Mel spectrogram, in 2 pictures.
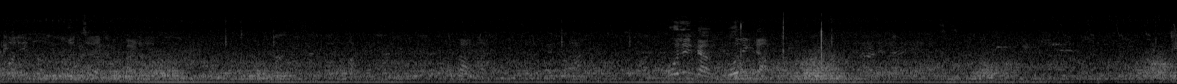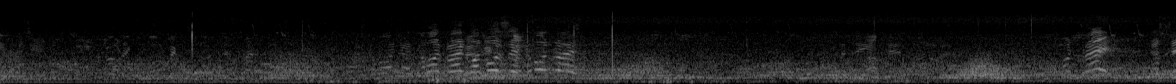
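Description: Men call out to each other across an open field outdoors.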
